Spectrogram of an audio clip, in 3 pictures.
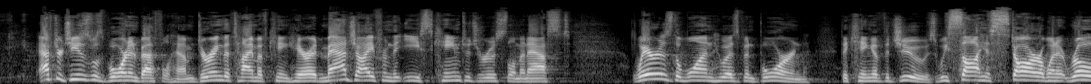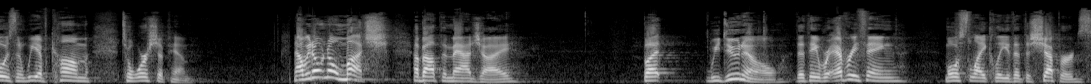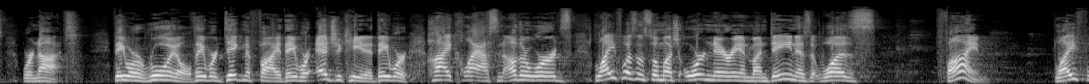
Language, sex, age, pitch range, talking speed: English, male, 30-49, 145-195 Hz, 180 wpm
